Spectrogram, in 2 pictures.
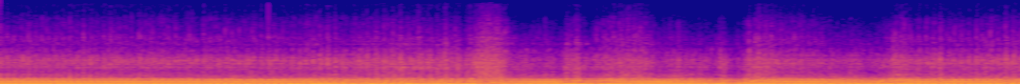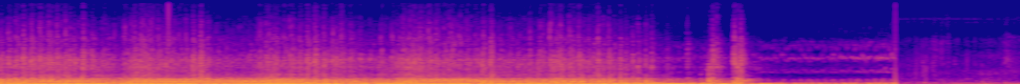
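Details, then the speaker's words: Old revived car engine fired up after sitting, oil, Marvel Mystery Oil and PB put down the cylinders, burning off smoke; fires and revs up and down in smooth swells with steady firing, then shuts off; sounds good, normal running. "her fire up last night i know y'all couldn't see it too good but she did fire up she's sounding good"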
